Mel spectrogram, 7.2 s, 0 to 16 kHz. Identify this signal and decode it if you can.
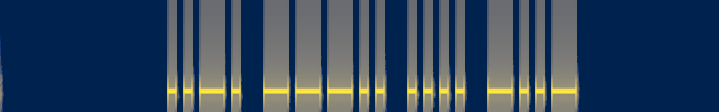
Morse code, heard as a keyed tone, about 15 wpm, 700 Hz. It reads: F8HX
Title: DXCC-100 Call Signs - 4 Characters - Repeated 2x - 15wpm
